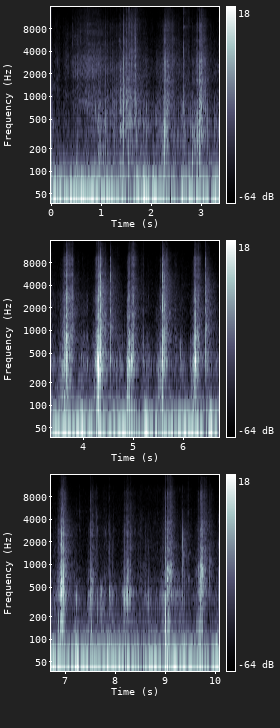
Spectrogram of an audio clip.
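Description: A young woman chews crumbly food close to a microphone with crisp crunches.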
